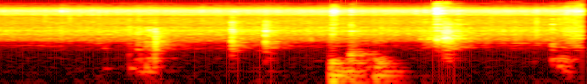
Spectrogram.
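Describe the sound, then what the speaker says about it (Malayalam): Chicken thoran being stirred in a pan with coconut oil and curry leaves: soft scraping strokes and a low sizzle, with a few louder clatters of the spoon near the middle, no voices. "നന്നായി ഇളക്കി"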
